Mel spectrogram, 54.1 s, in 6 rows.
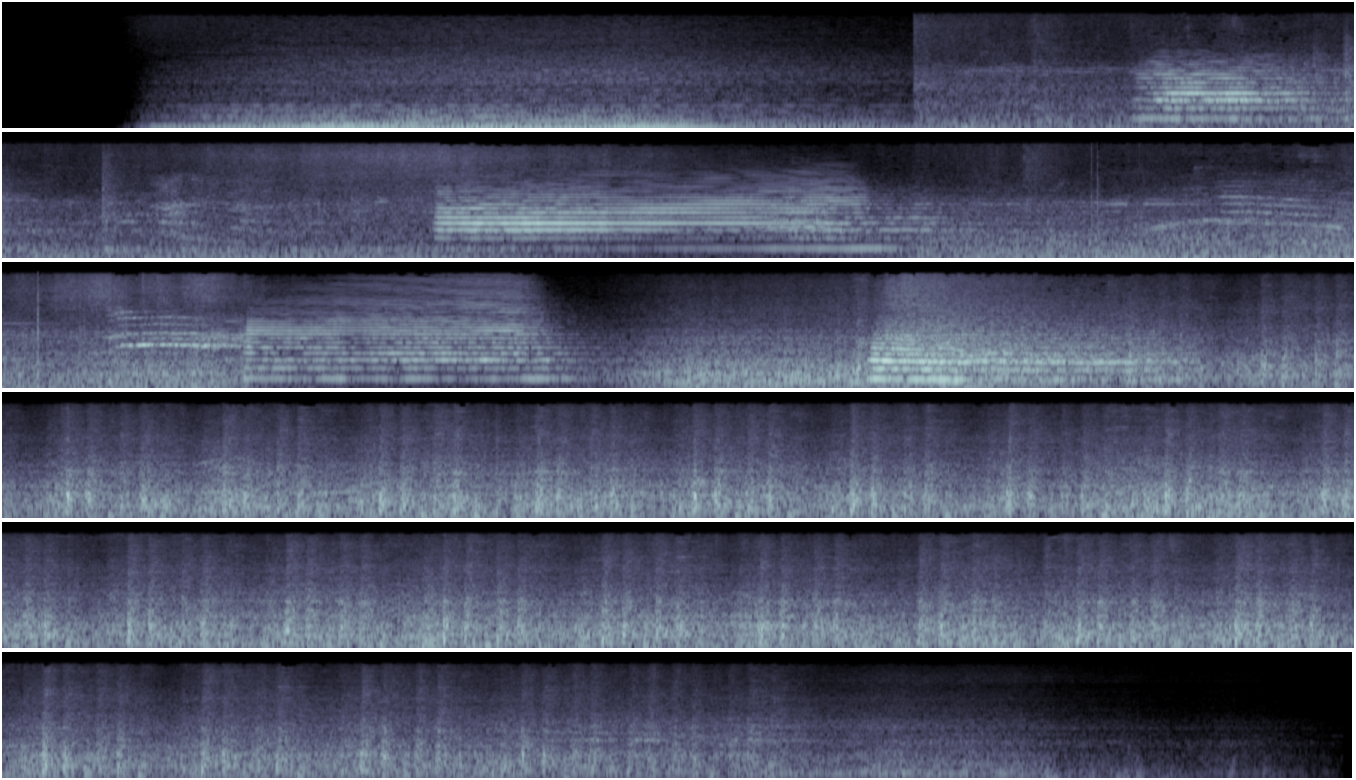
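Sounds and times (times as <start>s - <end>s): train wagons clattering past: 6.1s - 11.9s, 23.4s - 50.4s.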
